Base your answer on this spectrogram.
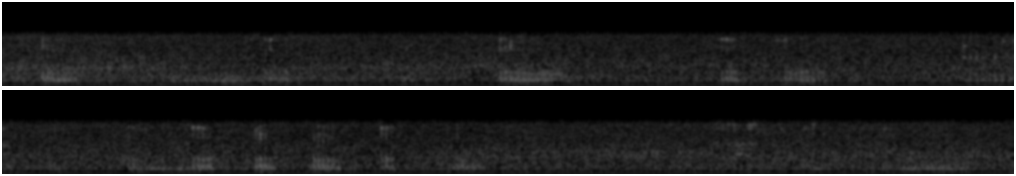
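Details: Four wild boar caught overnight in a cage trap at dawn give rough, irregular grunts and short squeals, calling close together while awaiting collection; wild boar.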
